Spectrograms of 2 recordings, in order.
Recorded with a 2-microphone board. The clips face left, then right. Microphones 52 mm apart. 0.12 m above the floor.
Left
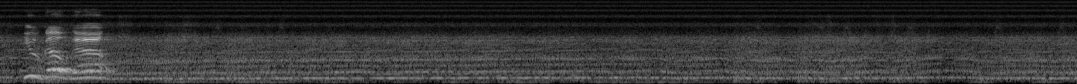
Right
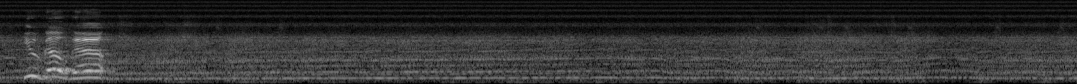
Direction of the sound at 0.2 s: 15° right (ahead or behind).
